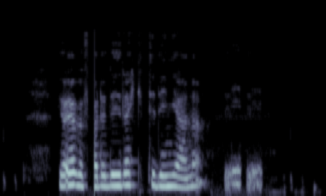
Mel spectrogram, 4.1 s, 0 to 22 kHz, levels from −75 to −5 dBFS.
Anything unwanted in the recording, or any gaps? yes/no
yes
